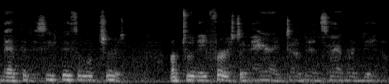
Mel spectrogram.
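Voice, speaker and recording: A woman with an American accent speaks at a very fast pace in a somewhat breathy voice with a medium pitch. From Santa Monica, Southern California. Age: 90s. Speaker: retired teacher and community elder. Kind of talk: oral history interview. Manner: halting, repetitive.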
